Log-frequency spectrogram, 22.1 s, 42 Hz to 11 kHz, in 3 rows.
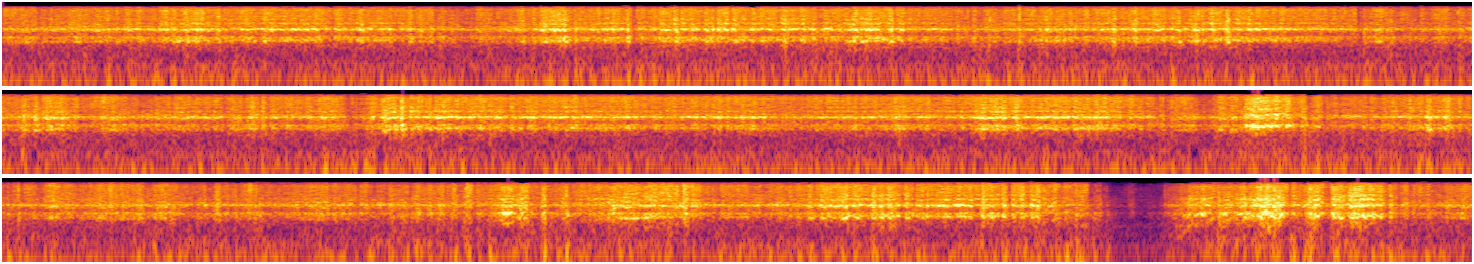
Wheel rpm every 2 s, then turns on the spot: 220, 230, 230, 230, 230, 230, 230, 230, 220, 220, 140.
none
